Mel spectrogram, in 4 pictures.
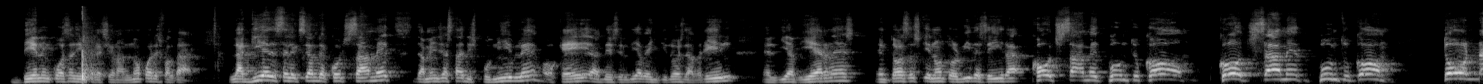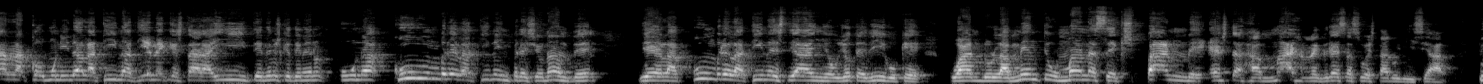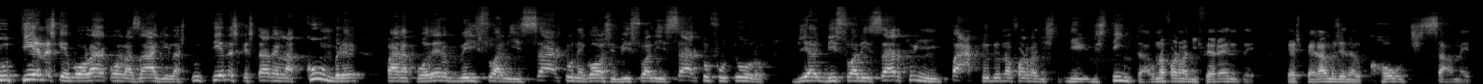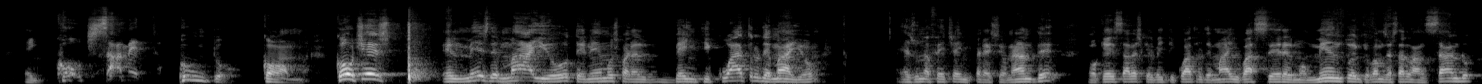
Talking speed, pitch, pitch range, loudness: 150 wpm, 160 Hz, 135-195 Hz, -24 LUFS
